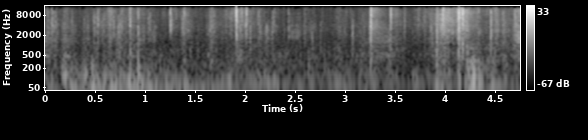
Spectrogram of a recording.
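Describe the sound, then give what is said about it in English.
Crinkling and tearing of brown duct tape as an object wrapped in several layers is unwrapped, a continuous crackly rustle with a few sharper rips and crunches toward the end. “layer of brown duct tape. Oh my. I'm extracting the object”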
